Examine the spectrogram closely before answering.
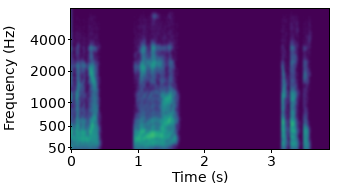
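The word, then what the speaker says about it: ptosis: एमसीक्यू बन रहा है आपका, एमसीक्यू बन रहा है, पहला एमसीक्यू तो ये बन गया, मीनिंग ऑफ पटोसिस। टॉसिस भी इसको कहीं बोलते हैं, पी साइलेंट रहता है, ठीक है।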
